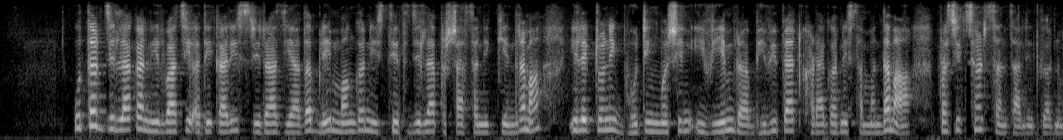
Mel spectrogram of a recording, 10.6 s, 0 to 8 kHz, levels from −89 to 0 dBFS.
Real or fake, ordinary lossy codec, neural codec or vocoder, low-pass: real; Opus, 16 kbps; none; 7.2 kHz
